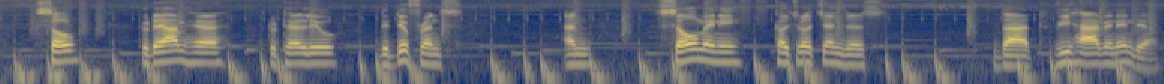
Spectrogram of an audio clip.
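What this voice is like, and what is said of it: Non-native accented English. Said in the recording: “Might be my accent could be different from you. ... Most of you are from USA or countries where the native language is English.”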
